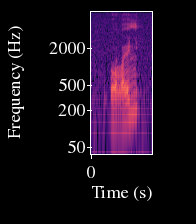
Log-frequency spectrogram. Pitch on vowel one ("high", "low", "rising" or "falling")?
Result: low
